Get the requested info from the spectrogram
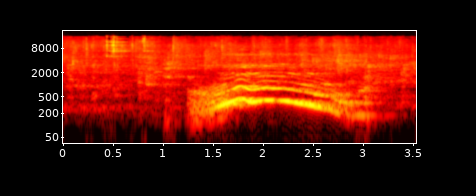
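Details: Vizsla, a three-legged dog, giving the breed's famous roo-roo in excitement and anticipation of dinner: one drawn-out, smooth howling roo that rises then slowly falls over about two seconds, with faint household noise before it.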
